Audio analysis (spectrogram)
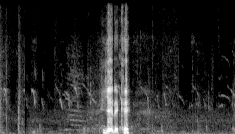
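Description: A short burst of loud clucking from nearby chickens, with faint scattered farmyard sounds and a brief spoken remark around it.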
